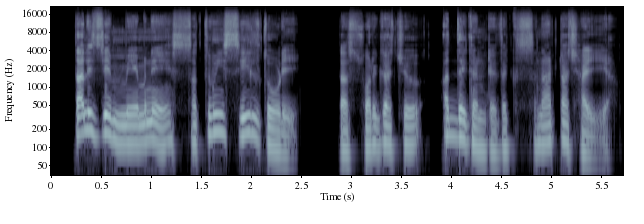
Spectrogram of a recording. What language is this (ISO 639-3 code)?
kfs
